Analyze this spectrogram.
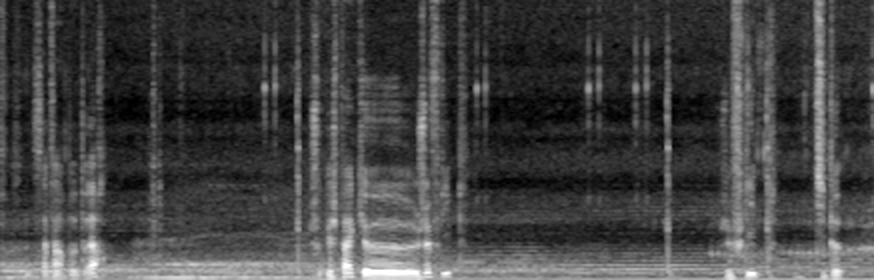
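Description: Soft menu clicks sound as options are chosen.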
